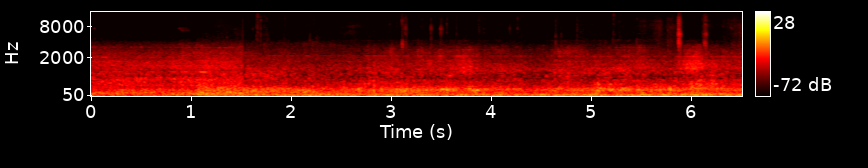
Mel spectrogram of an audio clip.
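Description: A low, steady rumble that swells about a second in, with a few faint sharp clicks as velvet shank mushrooms are cut from a stump with a pocket knife.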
